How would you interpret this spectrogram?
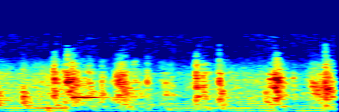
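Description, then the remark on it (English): A metal cell door grinds and rattles shut, its steady mechanical clatter broken by several sharp clanks as the lock catches. No one speaks. “Now close and lock the door.”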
